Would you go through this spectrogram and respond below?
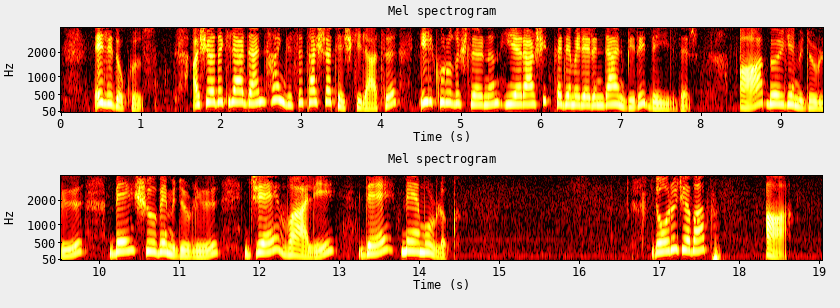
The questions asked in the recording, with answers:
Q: Aşağıdakilerden hangisi taşra teşkilatı il kuruluşlarının hiyerarşik kademelerinden biri değildir?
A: Doğru cevap A.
